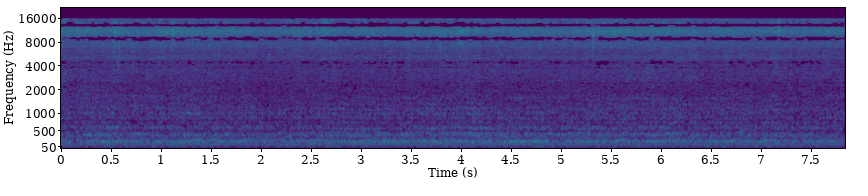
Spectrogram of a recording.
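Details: Honey bees at a hive entrance tube, recorded close up: a steady, dense low buzzing hum with a wavering drone and faint intermittent wingbeat pulses, no other clear sounds.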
